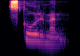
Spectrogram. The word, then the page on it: schoolman: Indian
